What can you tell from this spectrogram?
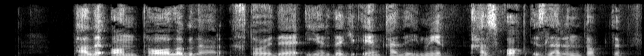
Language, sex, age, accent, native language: Uzbek, male, 18-24, Samarqand, Uzbek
